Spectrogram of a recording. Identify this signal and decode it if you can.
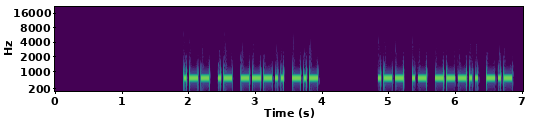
Morse code, heard as a keyed tone, about 28 wpm, 700 Hz. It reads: WA8K WA8K
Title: USA Call Signs - 4 Characters - Repeated 2x - 28wpm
